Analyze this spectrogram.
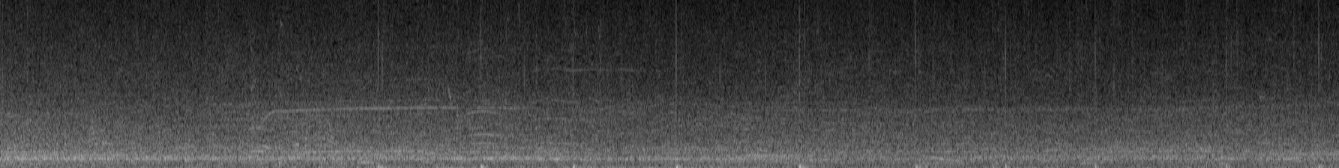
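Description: A large crowd cheers and murmurs in an arena.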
